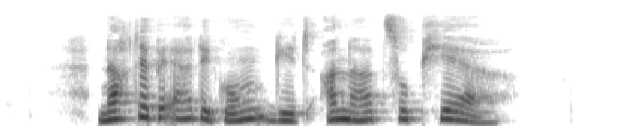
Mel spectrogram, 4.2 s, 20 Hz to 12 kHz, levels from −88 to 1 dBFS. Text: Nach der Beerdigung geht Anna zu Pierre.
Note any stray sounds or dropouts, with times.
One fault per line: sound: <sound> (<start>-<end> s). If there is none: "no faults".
no faults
